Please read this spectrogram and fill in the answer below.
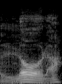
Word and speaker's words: Laura: Y Laura, en este caso sería Lora, se pronuncia Lora.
